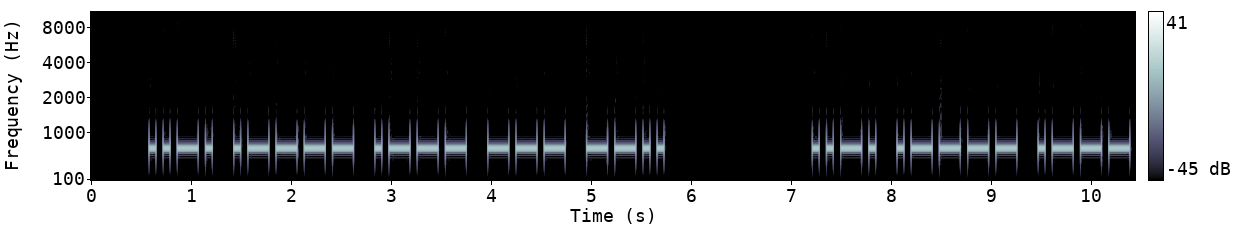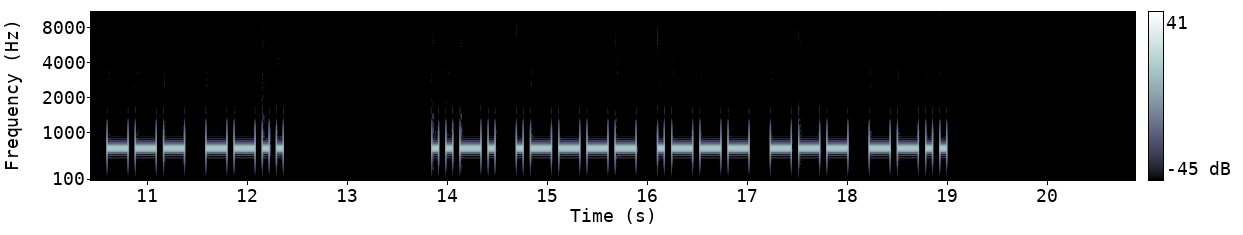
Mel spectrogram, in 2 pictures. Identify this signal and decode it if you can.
Morse code, heard as a keyed tone, about 17 wpm, 700 Hz. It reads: F1JOZ F1JOZ F1JOZ
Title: DXCC-100 Call Signs - 5 Characters - Repeated 3x - 17wpm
